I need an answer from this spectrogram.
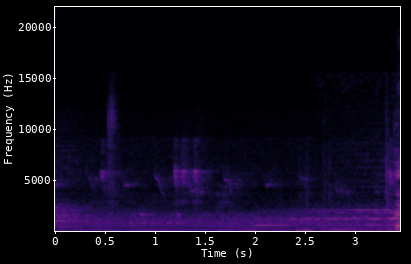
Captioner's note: birds chirping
